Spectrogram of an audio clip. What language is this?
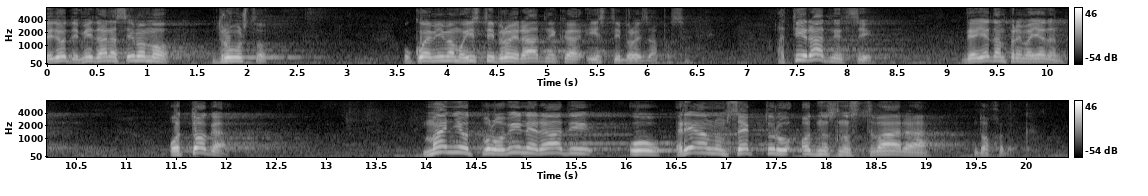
Serbian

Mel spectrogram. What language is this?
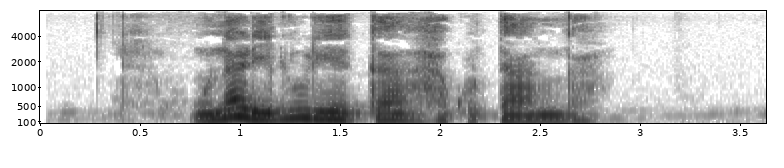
Chokwe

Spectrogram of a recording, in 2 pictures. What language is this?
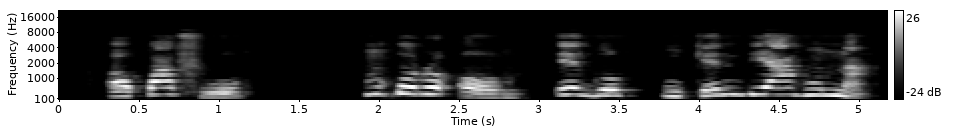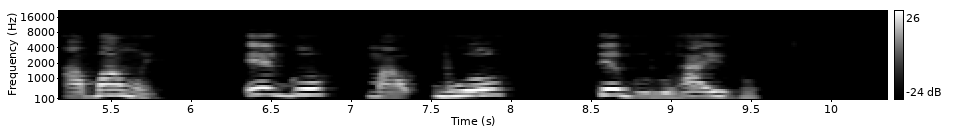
Igbo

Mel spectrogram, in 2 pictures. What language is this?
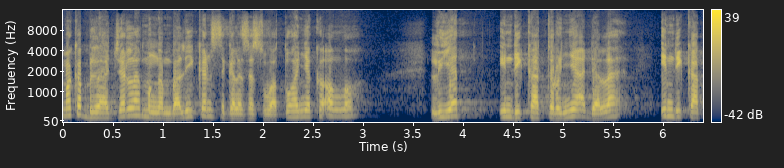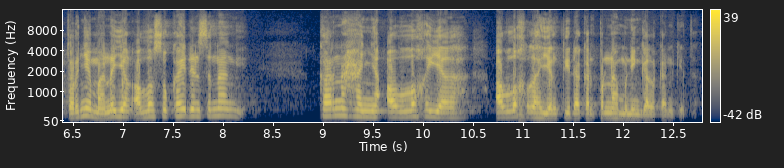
Indonesian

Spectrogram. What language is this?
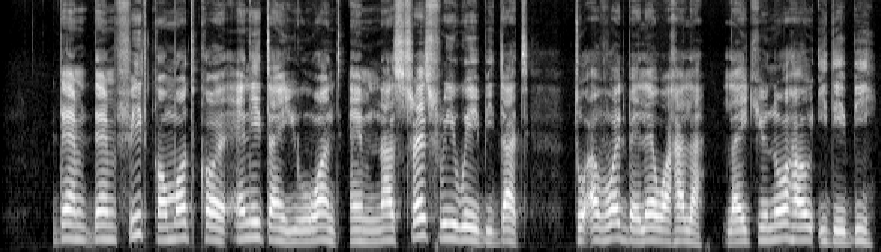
Nigerian Pidgin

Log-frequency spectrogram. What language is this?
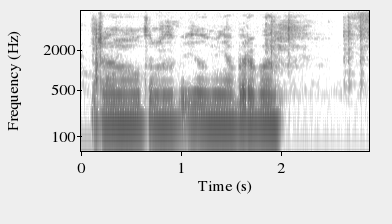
Russian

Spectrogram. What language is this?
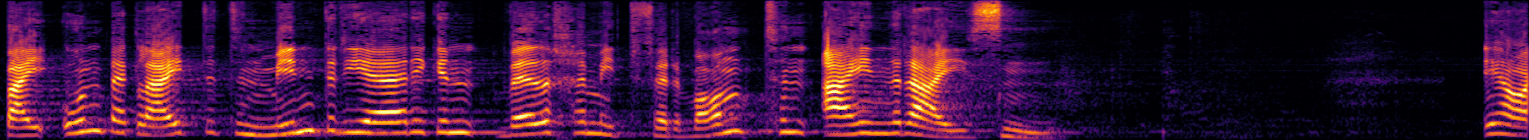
Swiss German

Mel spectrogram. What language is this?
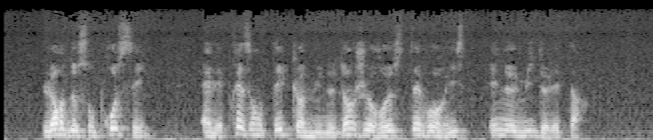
French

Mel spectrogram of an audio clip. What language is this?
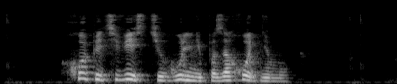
Belarusian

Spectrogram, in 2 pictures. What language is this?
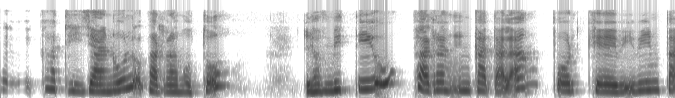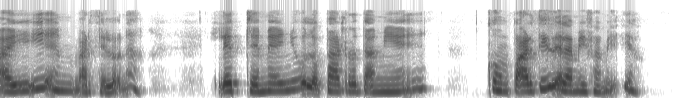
Extremaduran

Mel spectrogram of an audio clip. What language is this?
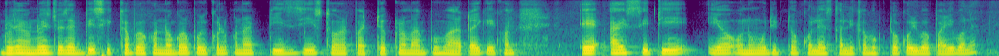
Assamese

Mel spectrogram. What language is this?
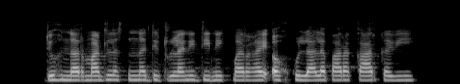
Pashto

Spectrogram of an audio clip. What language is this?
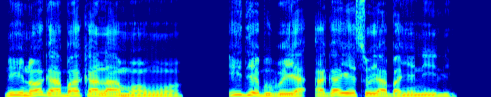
Igbo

